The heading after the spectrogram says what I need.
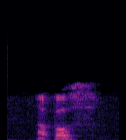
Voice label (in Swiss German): "pass", alsace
